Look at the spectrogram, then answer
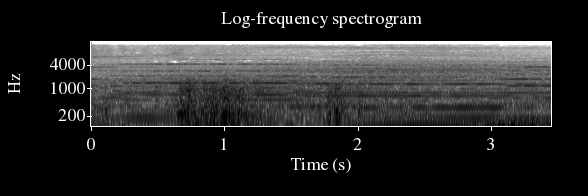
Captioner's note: distant thunder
